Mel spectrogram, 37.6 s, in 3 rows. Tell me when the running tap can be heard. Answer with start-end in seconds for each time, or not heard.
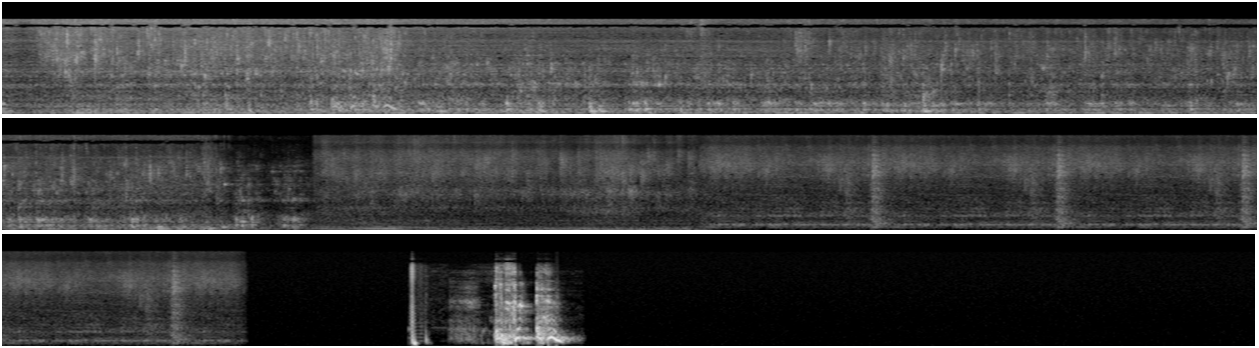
0.0-27.6.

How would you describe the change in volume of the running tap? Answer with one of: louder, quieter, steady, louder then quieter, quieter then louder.
quieter.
